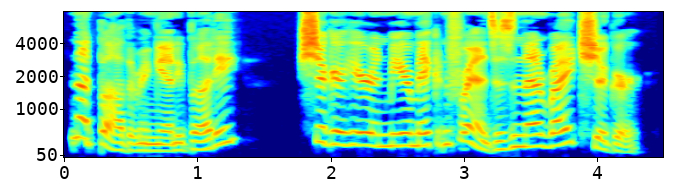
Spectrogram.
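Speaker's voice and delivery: a hint of a leering barfly; pushy barfly. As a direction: chat her up like a pushy regular. Bud insists he is friendly.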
